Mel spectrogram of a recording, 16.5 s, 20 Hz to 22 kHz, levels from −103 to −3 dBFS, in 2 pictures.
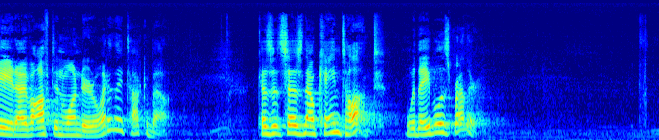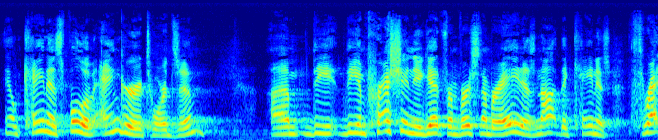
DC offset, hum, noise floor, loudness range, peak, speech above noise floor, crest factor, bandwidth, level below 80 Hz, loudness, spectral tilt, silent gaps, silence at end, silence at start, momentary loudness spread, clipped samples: under 0.1%; none; -78 dBFS; 10 LU; -18 dBFS; 41 dB; 20 dB; 15.5 kHz; -86 dBFS; -37 LUFS; -4 dB/octave; none; 0 s; 0 s; 15 LU; under 0.1%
